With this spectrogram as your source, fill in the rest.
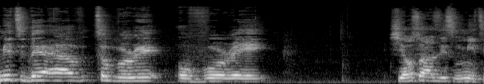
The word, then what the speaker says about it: Ovuorie: Ovuorie, yeah.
